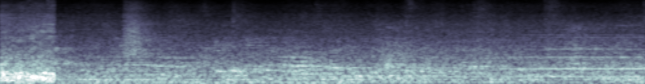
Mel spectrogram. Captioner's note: people chattering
